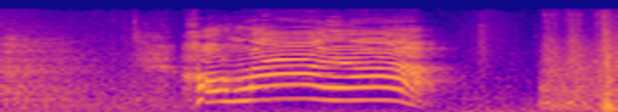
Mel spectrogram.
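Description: A young woman cries out in a long, wavering, high voice nearby.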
